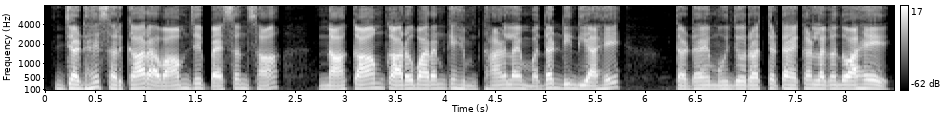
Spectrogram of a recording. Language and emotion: Sindhi, angry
